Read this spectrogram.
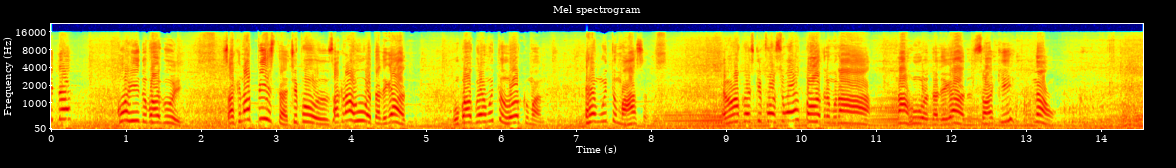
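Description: A motorcycle engine revs sharply in quick bursts close by.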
